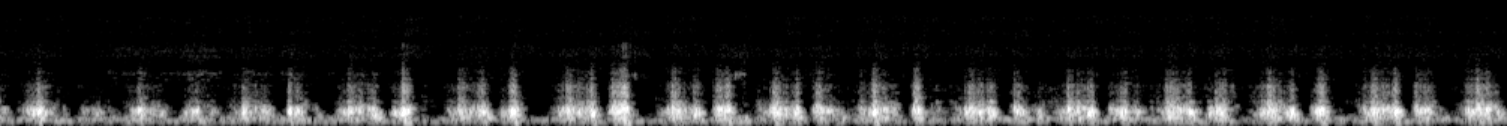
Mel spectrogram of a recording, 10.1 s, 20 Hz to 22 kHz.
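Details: Heart auscultation at position P during a posture stress test (lie, sit, stand, lie; 72 bpm supine, 84 sitting, 108 standing, 72 supine). Regular heart sounds near 87 bpm with mid-systolic clicks and a split S2.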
